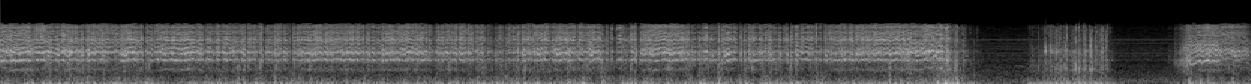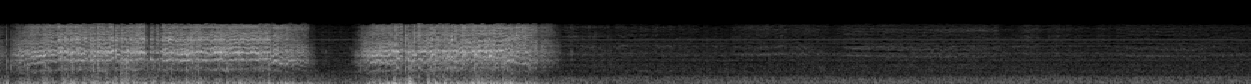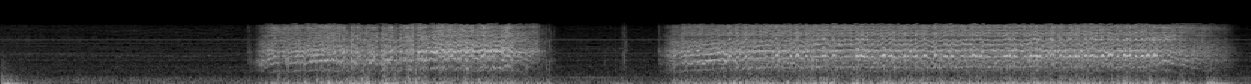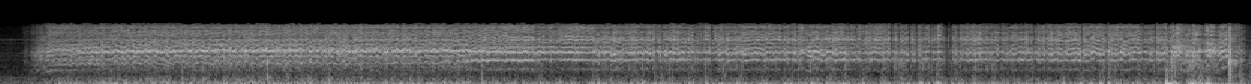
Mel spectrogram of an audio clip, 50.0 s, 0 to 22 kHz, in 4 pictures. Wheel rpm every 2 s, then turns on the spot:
160, 160, 170, 160, 150, 20, 100, 130, 100, 10, 0, 0, 0, 10, 140, 50, 140, 170, 80, 130, 160, 160, 160, 160, 160.
30-32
